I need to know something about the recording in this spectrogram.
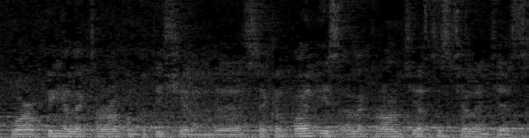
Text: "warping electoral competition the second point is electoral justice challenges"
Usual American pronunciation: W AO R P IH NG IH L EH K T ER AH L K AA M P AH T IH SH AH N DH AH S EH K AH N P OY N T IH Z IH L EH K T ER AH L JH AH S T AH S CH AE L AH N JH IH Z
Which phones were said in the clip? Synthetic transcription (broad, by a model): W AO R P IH NG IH L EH K T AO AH L K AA M P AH T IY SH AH N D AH S EH K AH N P OY N T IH S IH L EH K T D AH L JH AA S T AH S CH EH L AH N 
